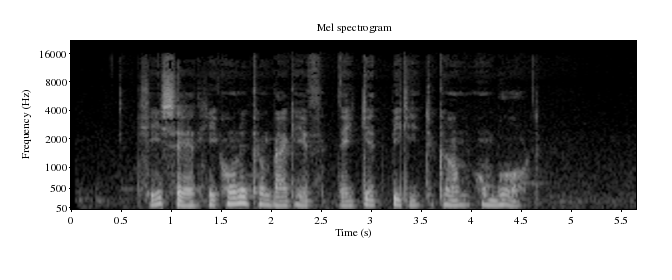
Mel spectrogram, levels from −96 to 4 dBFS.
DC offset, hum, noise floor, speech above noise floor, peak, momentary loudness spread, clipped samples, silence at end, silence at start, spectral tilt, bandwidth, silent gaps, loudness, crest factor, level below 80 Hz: under 0.1%; none; -68 dBFS; 35 dB; -14 dBFS; 11 LU; under 0.1%; 1 s; 0.65 s; -5.5 dB/octave; 16.5 kHz; none; -34 LUFS; 20 dB; -64 dBFS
